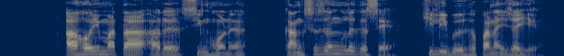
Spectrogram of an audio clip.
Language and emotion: Bodo, neutral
